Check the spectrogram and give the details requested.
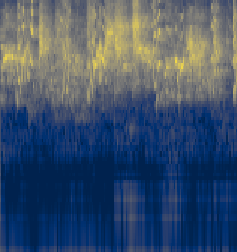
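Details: Dense, unbroken chorus of budgies in an aviary, loud scratchy warbles and high squeaky chirps overlapping throughout.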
